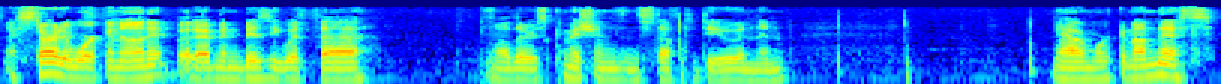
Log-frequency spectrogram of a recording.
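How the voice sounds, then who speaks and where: Young male artist streaming his drawing, tired, easygoing, mid-pitched, full of ums and restarts. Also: normal speed, long pauses. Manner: relaxed, rambling, with many fillers and restarts. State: tired, yawning. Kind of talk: casual livestream commentary while drawing.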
